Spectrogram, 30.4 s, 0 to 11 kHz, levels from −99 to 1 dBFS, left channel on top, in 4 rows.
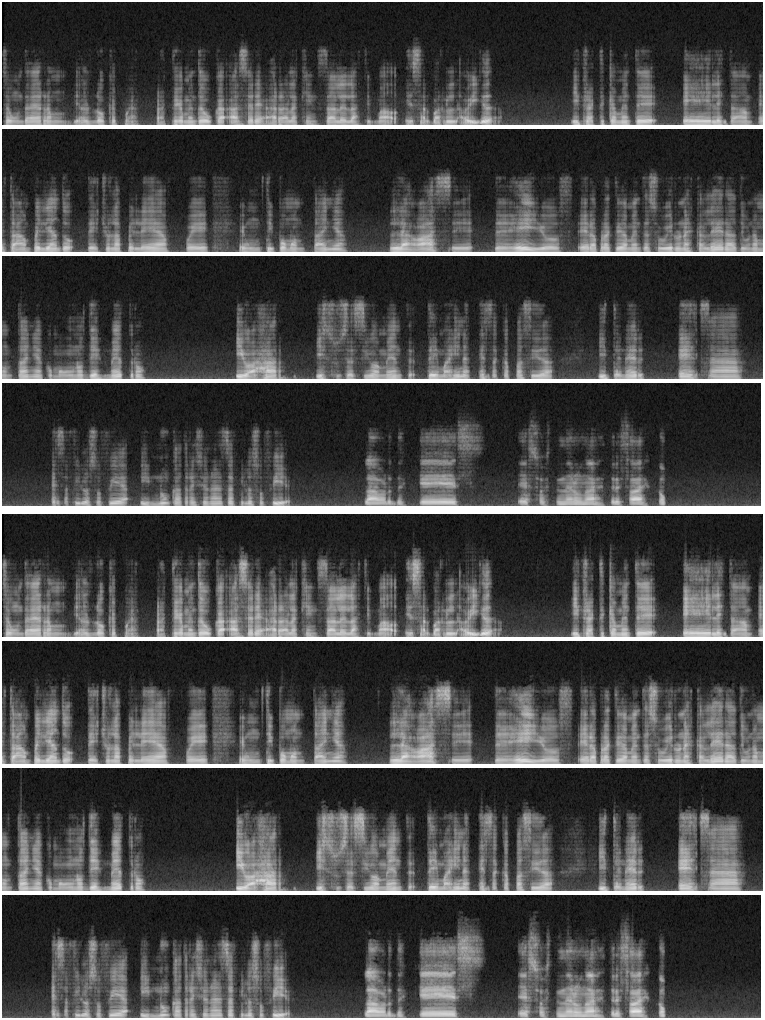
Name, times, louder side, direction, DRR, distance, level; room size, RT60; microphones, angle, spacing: voice 1, 0.0-4.9 5.7-6.5 6.8-11.1 11.5-16.6 17.6-18.1 18.4-19.2 19.5-20.7 21.2-21.6 22.0-22.6 23.3-25.7, right 2 dB, 55° right, 2.4 m, -24 dB
voice 2, 26.5-27.6 28.0-29.5, right 3 dB, 85° right, 1.8 m, -21 dB
open air
head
